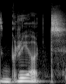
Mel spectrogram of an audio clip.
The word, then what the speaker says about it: griot: Or if you're funny, you can't pronounce things as griot. But it's griot. G-R-I-O-T.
